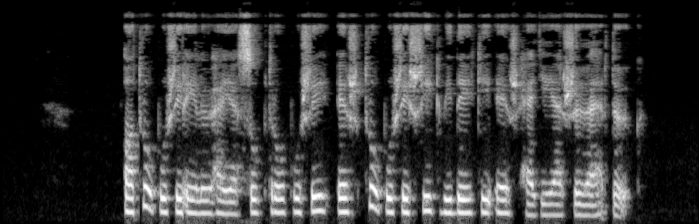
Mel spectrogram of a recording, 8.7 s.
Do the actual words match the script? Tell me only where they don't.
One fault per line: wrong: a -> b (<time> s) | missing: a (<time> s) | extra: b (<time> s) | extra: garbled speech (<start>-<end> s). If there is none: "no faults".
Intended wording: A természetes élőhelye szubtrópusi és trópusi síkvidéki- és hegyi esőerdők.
wrong: természetes -> trópusi (1.7 s)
